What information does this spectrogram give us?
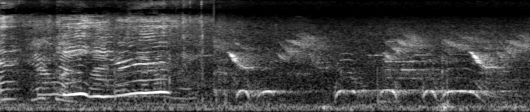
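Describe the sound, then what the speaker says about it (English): One owl hoots repeatedly at night at a campsite on Wellesley Island, clear and moderately close. The hoots follow a stretch of people talking near the start. "I think it's only one owl."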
